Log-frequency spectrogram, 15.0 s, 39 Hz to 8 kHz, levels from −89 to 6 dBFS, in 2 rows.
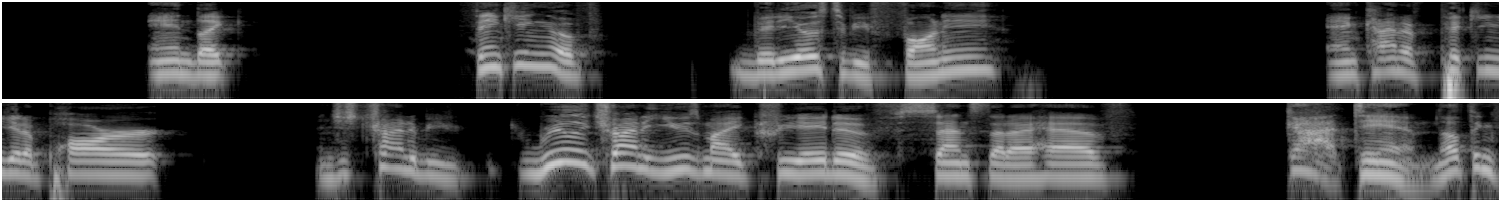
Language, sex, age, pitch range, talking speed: English, male, 20-39, 140-205 Hz, 130 wpm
